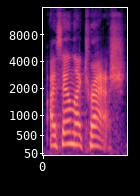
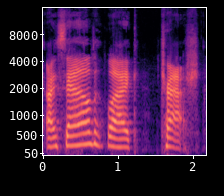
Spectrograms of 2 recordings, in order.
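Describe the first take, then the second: First: Said in the usual way. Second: Said very slowly, each word weighed; slow, deliberate. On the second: Shown as a demonstration. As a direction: drag it out word by word. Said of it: "That's what I sound like".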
